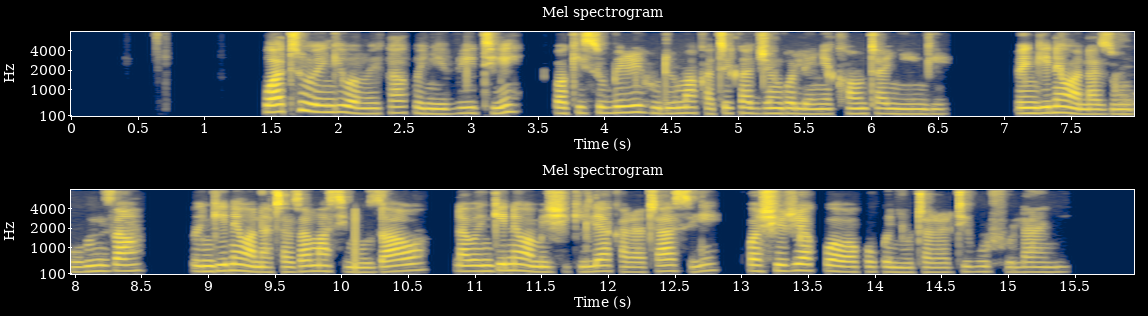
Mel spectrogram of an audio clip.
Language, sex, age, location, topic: Swahili, female, 18-24, Kisumu, government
